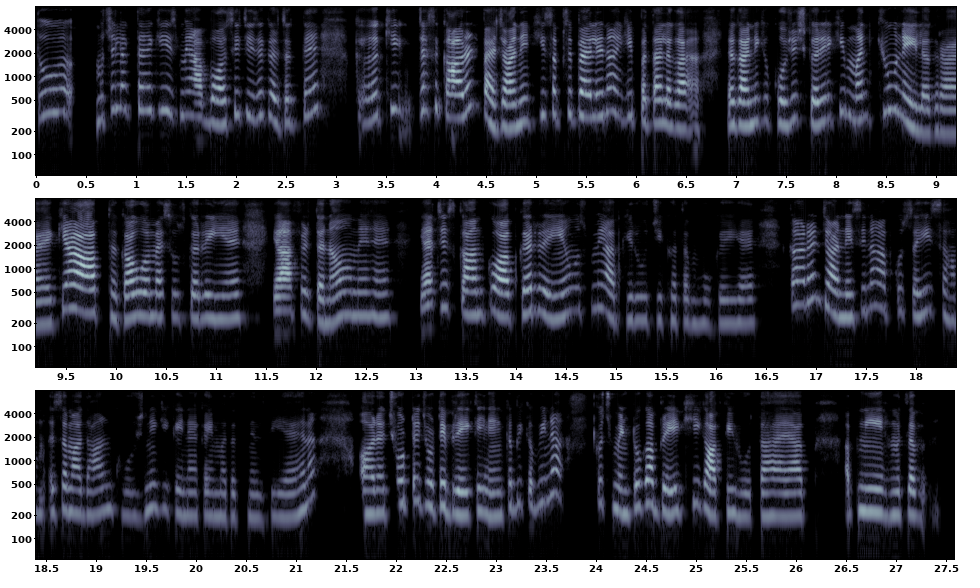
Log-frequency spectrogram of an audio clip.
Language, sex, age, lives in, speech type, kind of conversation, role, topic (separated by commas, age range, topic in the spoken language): Hindi, female, 20-24, India, conversation, podcast, guest, ध्यान के दौरान बार-बार विचार आने पर आप क्या करते हैं?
